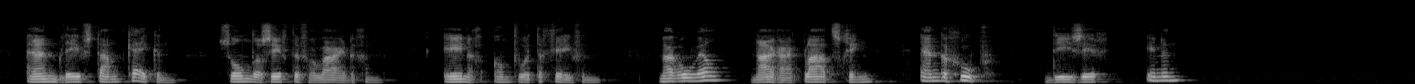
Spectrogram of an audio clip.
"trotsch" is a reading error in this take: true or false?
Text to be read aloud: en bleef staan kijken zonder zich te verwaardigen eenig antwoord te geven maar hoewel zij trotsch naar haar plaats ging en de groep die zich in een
true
